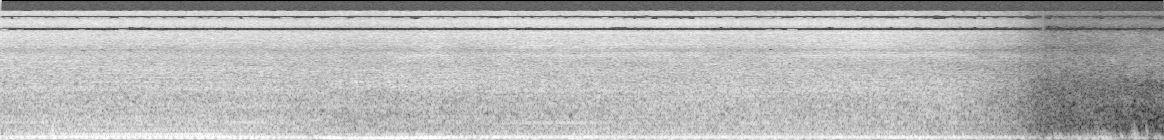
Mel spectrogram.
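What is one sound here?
A car engine idles with a steady low rumble, then cuts off.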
